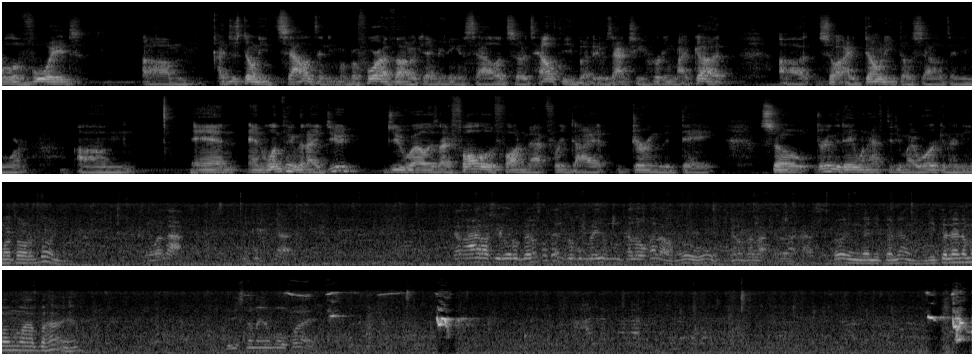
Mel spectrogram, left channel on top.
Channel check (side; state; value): both; different; correlation 0.00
